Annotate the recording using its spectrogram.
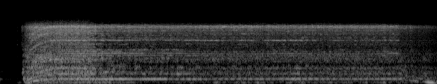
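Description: Small electric motor of a LEGO car spinning up quickly, then running at a steady high-pitched whine.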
